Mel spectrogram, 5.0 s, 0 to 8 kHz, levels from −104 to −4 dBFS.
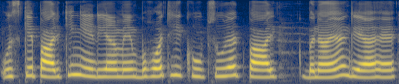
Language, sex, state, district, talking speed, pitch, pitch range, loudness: Hindi, female, Jharkhand, Palamu, 130 wpm, 270 Hz, 255-290 Hz, -17 LUFS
